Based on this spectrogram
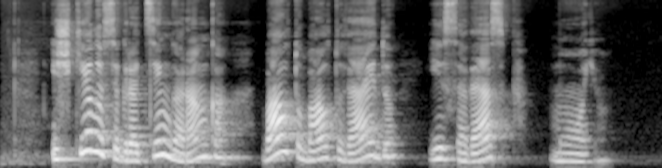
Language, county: Lithuanian, Vilnius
